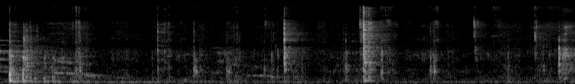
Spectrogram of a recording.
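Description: Crisp water apple (tambis) being bitten and chewed close to the microphone: scattered wet crunches and clicks, the loudest a little past halfway.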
